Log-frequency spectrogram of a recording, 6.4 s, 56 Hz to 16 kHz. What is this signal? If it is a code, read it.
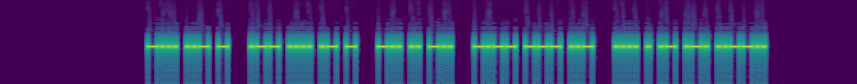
Morse code, heard as a keyed tone, about 50 wpm, 700 Hz. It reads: BUT WHAT DID YOU HEAR?
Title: Sentences from Top 300 Words 50wpm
